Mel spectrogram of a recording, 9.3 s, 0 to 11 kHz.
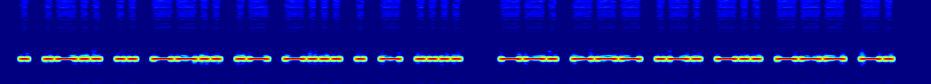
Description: Morse code, heard as a keyed tone, about 20 wpm, 1000 Hz. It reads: ELIZABETH GORDON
